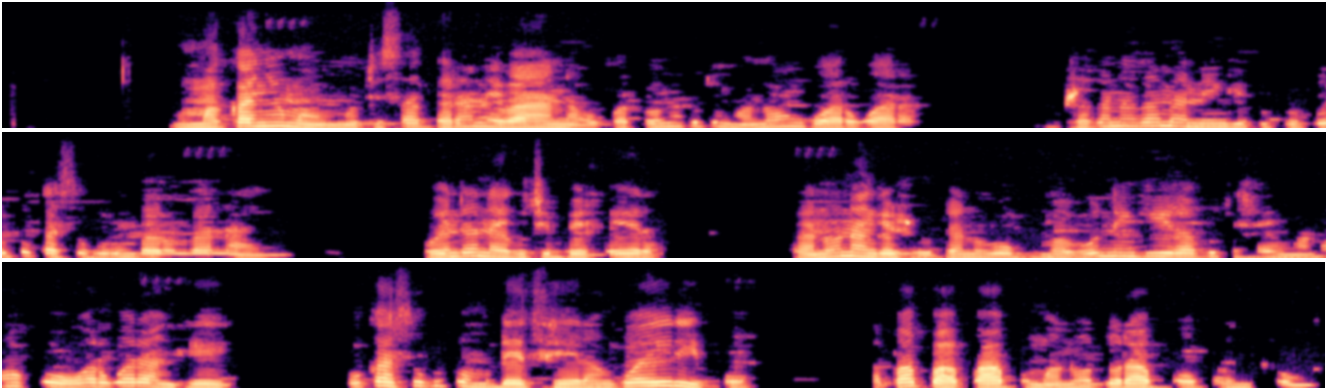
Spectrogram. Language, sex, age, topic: Ndau, female, 25-35, health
